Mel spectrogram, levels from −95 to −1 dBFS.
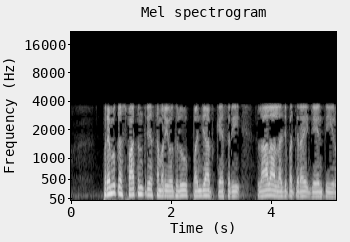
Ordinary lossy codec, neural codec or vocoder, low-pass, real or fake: none; none; 3.6 kHz; real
